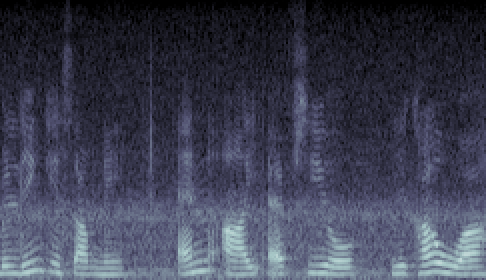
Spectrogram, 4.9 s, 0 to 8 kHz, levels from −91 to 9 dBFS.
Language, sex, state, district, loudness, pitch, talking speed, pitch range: Hindi, female, Haryana, Charkhi Dadri, -18 LUFS, 215 Hz, 75 wpm, 195-235 Hz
